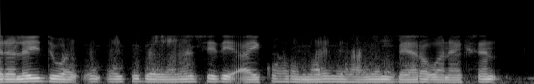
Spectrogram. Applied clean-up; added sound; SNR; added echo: neural separator model SepFormer DNS4.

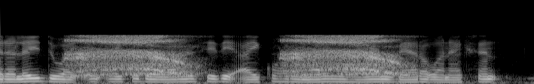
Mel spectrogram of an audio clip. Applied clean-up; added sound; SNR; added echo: none; Animal; 0 dB; none.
